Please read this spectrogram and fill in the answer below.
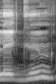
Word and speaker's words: légumes: Donc, on sait que sa fonction, c'est marquer un E comme tel que règle qu'on doit prononcer avec les sons ouverts. Règle. C'est différent, par exemple, de légumes qui s'est fermé. Légumes, règle. Donc, quand est-ce que je dois l'utiliser?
